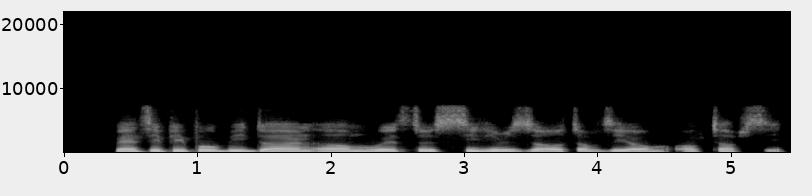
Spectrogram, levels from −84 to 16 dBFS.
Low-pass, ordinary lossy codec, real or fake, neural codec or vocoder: 7.2 kHz; none; fake; codec, 16 kHz, 0.9 kbps, LongCat-Audio-Codec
